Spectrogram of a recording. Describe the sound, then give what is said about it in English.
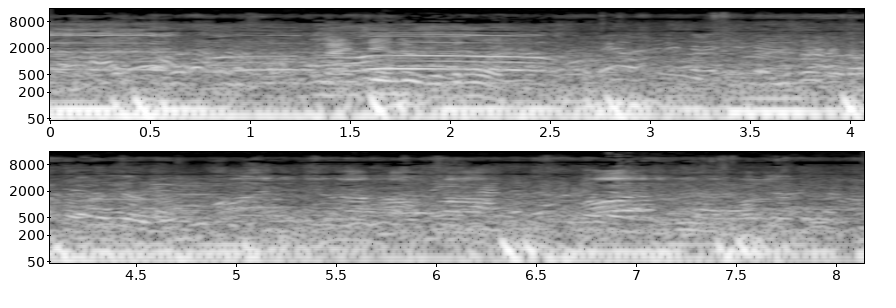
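Dense crowd chatter fills the scene, many overlapping voices blending into a steady, fairly loud hubbub with no single speaker standing out. “Wonder how many Kirpans are in that crowd.”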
